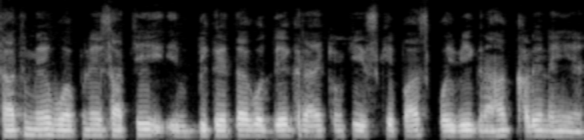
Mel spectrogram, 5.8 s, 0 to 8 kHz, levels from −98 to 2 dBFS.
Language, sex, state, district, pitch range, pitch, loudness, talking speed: Hindi, male, Bihar, Gopalganj, 110-115 Hz, 110 Hz, -18 LUFS, 195 wpm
